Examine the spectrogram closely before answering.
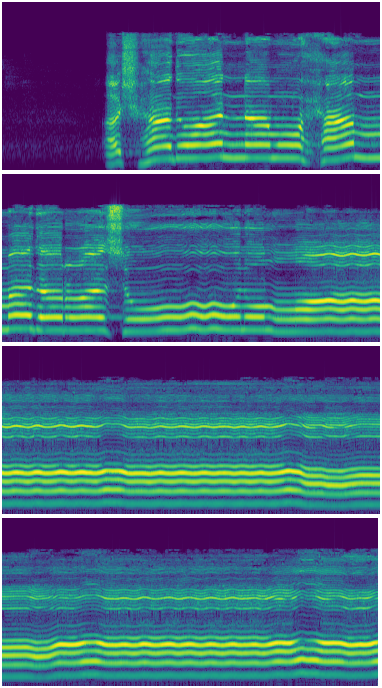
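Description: A man chants a long, drawn-out call through loudspeakers, echoing outdoors.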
